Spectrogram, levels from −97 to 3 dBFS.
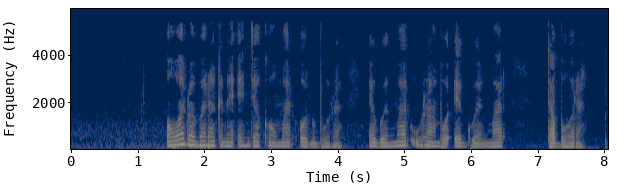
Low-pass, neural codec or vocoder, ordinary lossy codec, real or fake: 5.4 kHz; none; MP3, 32 kbps; real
